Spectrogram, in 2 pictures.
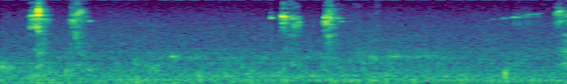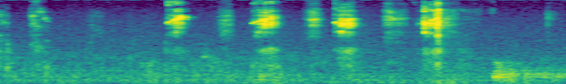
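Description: Scissors snipping the fabric-covered tail of upholstery welt cording: faint, crisp snips, a couple of single ones and then a quick run of five or six near the end.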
